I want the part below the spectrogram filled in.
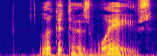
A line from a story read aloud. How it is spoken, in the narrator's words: Adam exclaimed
